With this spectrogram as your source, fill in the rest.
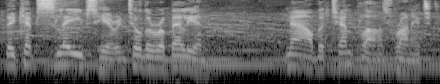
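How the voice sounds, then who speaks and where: An actor playing a gruff, contemptuous city gate guard in a video game, blunt and dismissive. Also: male voice, medium pitch, moderate pace, music in the background, lightly acted. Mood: matter-of-fact, cynical. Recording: clear outdoor ambient noise.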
